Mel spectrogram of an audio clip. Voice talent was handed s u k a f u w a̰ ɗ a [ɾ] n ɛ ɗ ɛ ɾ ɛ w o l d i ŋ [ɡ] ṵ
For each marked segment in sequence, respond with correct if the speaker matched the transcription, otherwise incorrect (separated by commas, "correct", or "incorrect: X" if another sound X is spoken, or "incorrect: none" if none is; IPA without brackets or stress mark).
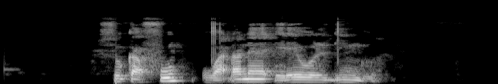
incorrect: none, correct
